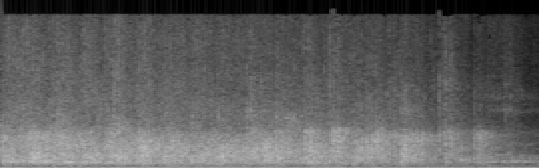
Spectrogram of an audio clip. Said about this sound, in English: Oh, the kids did a wonderful job. Could we give them a round of applause again?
